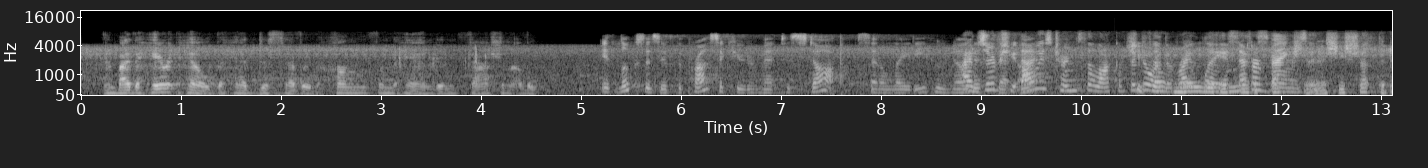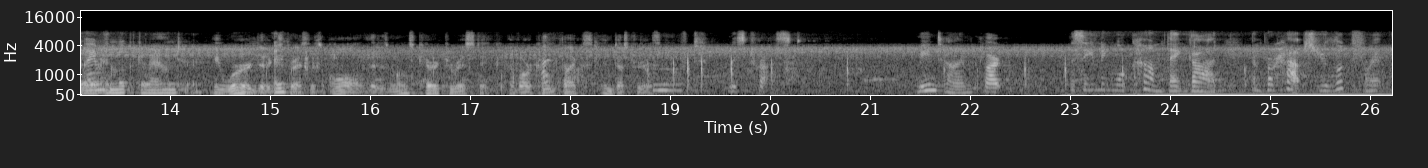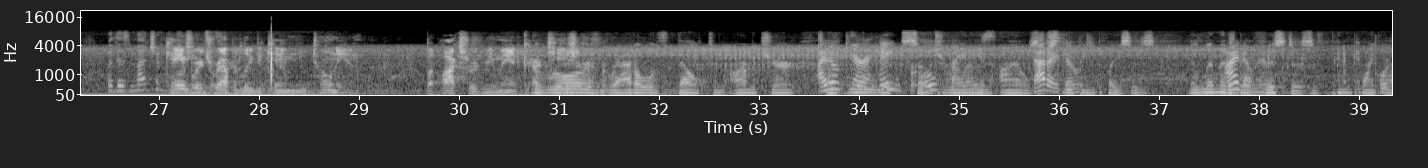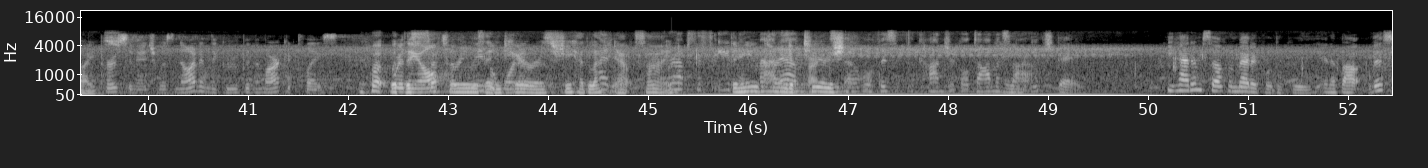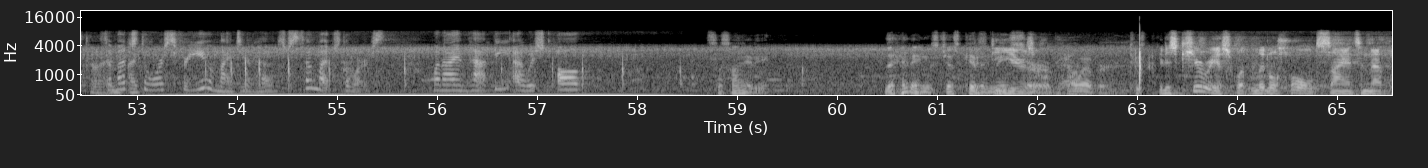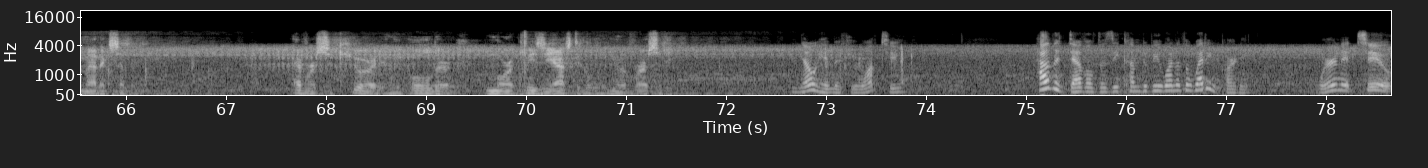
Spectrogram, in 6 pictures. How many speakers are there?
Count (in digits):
10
